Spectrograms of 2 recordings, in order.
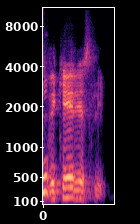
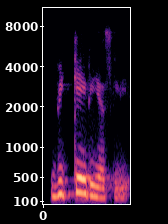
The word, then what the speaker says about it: vicariously: the through the eyes of another person it's pronounced as vicariously vicariously okay basically what it basically means is that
